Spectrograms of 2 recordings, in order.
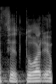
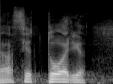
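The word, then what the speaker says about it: ἀφθορία: Afetória grega, se fala afetória, mas é A-P-H-T-H-O-R-I-A, no grego, né? Mas a pronúncia é afetória.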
